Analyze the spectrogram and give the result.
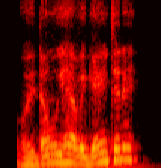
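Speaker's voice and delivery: put-on sarcastic tone. Retelling own words on arriving late at a game: sarcastic question. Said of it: "I'm just being sarcastic".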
